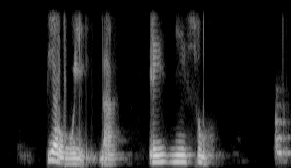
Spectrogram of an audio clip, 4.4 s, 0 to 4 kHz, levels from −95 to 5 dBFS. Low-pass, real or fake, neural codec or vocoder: 3.6 kHz; fake; codec, 32 kHz, 1.9 kbps, SNAC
